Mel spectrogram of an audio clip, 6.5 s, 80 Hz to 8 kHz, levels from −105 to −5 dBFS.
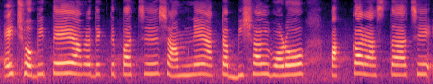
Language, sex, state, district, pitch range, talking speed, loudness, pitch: Bengali, female, West Bengal, Dakshin Dinajpur, 320-350 Hz, 120 wpm, -22 LUFS, 335 Hz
